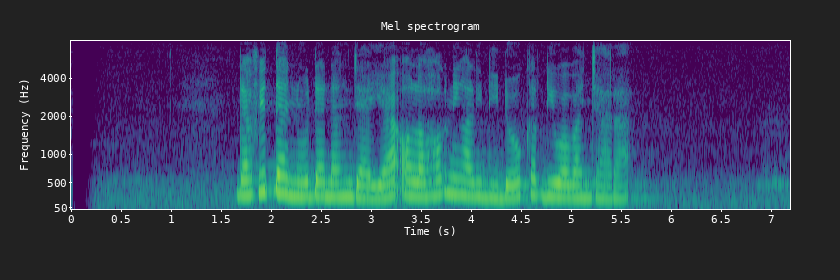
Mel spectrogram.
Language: Sundanese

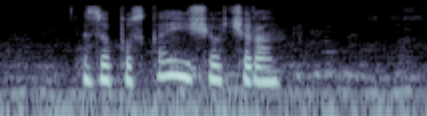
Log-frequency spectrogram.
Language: Russian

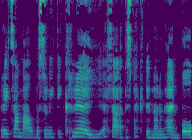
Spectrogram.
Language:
Welsh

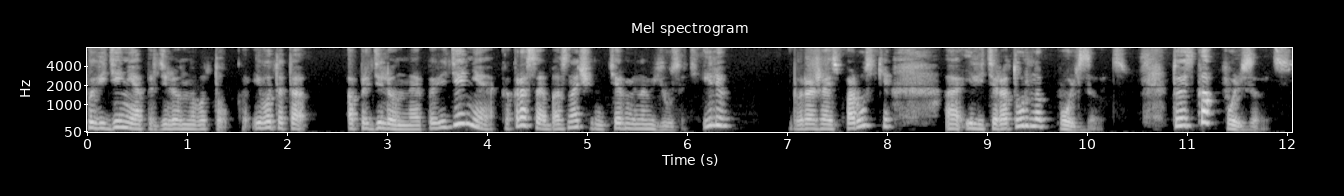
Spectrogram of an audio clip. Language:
Russian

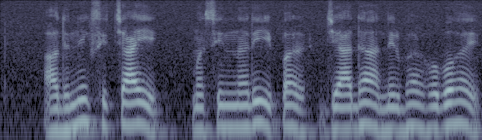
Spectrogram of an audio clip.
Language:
Magahi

